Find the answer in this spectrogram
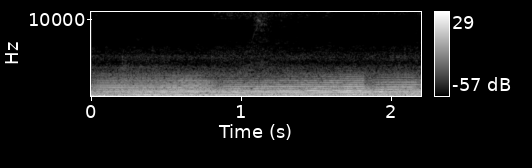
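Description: Marching band brass playing slow, sustained chords, the notes held and changing only a few times.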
